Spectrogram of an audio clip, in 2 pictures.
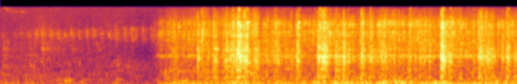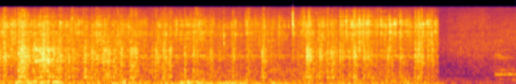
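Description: Metal wheeled gurney rattling and rumbling as it is pushed along a paved street, starting about a second and a half in and cutting off suddenly near the end.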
